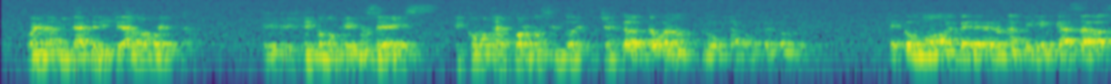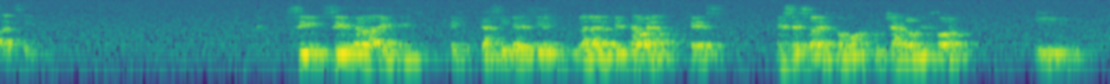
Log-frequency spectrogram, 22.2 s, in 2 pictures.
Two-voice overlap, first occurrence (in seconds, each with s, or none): none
